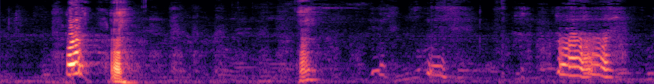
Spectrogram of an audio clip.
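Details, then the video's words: Samson the Boxer making funny sounds: a couple of sharp snorting yips, a brief huff, soft squeaks, and a final short whining whimper in a quiet room. "Boxer makes Funny Sounds"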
